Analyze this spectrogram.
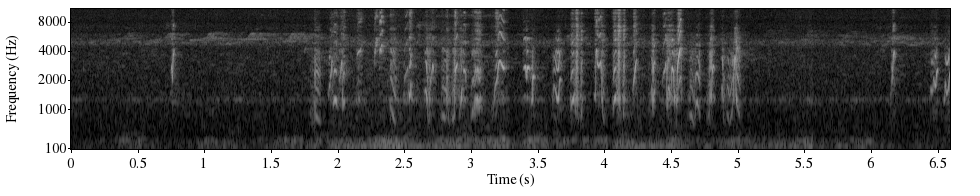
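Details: Red-whiskered bulbul caged as a lure for wild birds, recorded 12 September 2021: one lone chirp, then about three seconds of fast, dense chattering notes, followed by a couple of brief chirps, with low rumble underneath.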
